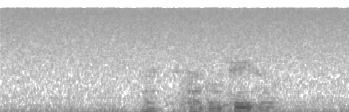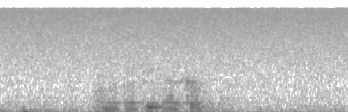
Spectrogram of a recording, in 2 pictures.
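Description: A middle-aged man speaks in a low, tense voice close by.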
